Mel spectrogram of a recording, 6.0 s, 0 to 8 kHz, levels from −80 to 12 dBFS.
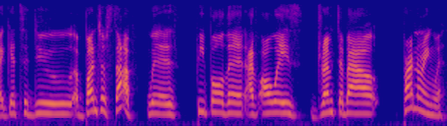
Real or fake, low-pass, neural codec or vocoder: real; 7.2 kHz; none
